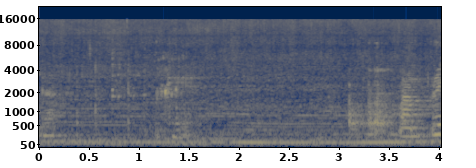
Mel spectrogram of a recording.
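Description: Fish soup bubbling at a boil in a wok, over a steady low hum.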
